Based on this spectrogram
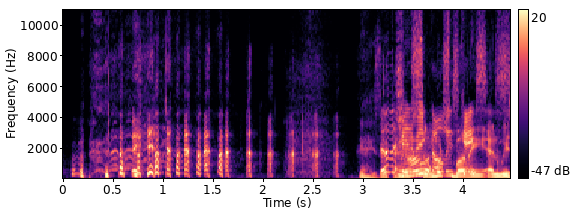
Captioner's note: all laughing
